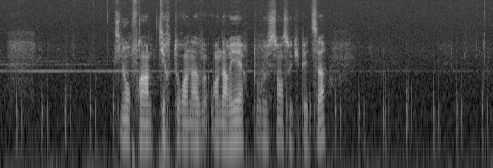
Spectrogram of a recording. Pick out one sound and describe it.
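Footsteps thud steadily on a hard metal floor.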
